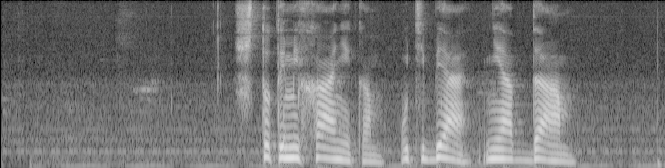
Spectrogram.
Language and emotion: Russian, angry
